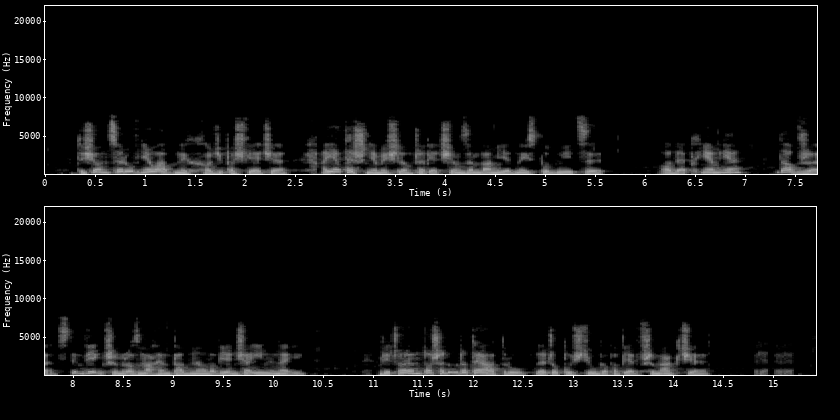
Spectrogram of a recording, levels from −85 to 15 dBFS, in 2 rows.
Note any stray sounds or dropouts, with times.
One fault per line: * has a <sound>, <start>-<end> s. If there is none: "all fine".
* has a laugh, 14.8-15.2 s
